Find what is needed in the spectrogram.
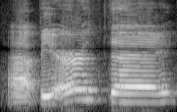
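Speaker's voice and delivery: high, loud drawn-out holiday greeting; festive cheer. Real, not acted. Host cheering the holiday to co-host and viewers, festive. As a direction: stretch it out into a big celebratory call.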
